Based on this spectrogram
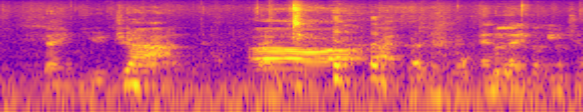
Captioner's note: laughter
